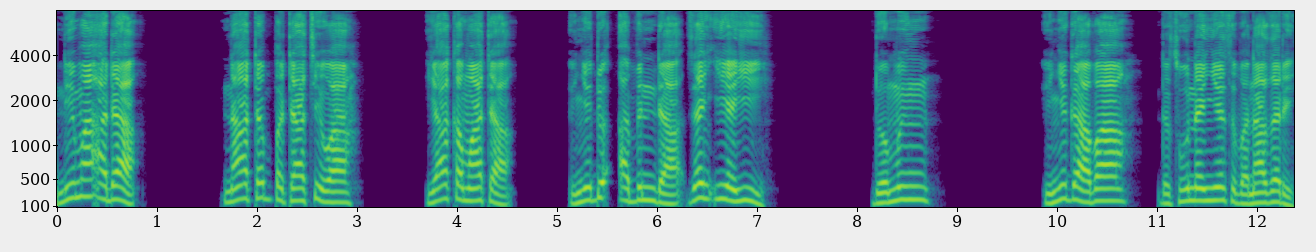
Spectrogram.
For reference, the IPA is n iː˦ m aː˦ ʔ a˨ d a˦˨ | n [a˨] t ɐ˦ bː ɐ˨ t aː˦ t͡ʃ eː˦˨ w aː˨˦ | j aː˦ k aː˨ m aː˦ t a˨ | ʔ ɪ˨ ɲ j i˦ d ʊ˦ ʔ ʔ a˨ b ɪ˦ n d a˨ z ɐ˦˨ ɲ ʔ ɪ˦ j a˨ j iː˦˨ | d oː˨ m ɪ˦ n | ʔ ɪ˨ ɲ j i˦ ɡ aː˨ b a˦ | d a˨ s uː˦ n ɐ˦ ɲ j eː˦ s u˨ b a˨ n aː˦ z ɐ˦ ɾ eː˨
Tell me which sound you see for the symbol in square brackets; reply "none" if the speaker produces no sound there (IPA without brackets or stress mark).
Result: a˦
